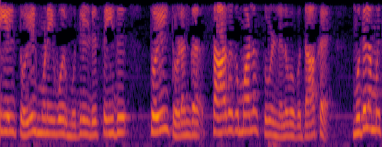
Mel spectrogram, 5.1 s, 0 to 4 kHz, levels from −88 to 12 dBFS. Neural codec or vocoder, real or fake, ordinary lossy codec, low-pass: none; real; none; 3.6 kHz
